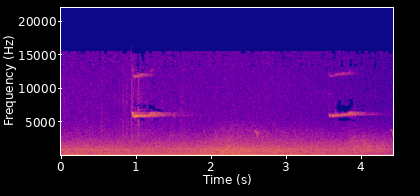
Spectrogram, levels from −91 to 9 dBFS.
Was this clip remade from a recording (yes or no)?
no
